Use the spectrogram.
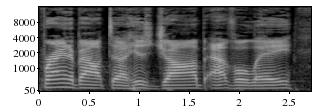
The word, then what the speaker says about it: Voler: This is giving a short introduction before we move on, where we talk to Brian Trapp from Voler, not Voler, Voler.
